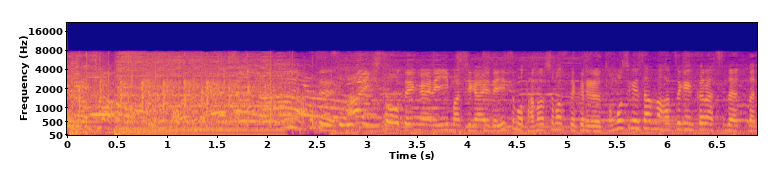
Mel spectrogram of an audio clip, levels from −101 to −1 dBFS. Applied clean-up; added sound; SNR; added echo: none; none; none; none.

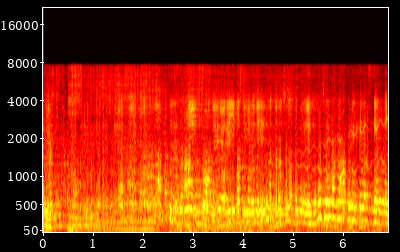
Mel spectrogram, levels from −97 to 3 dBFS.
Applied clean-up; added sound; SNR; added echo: neural separator model SepFormer DNS4.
